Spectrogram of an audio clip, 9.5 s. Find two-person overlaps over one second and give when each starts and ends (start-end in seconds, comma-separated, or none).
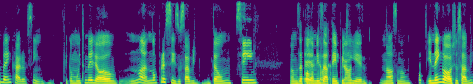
6.1-7.3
